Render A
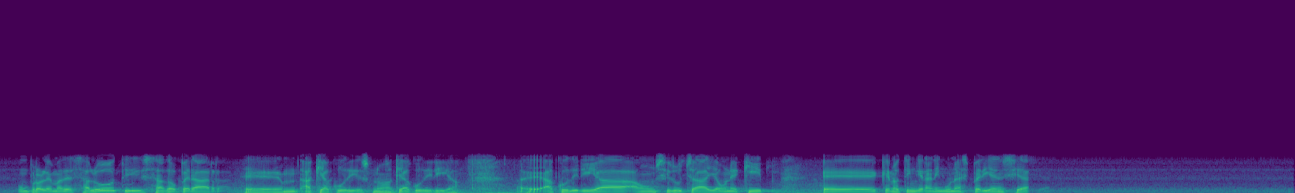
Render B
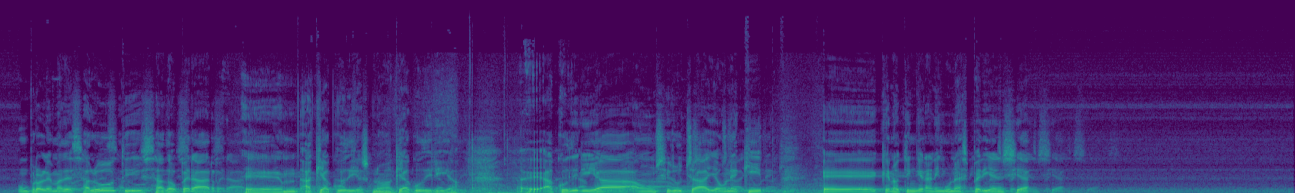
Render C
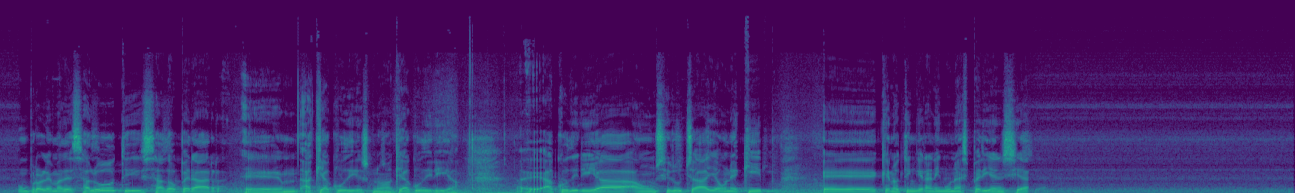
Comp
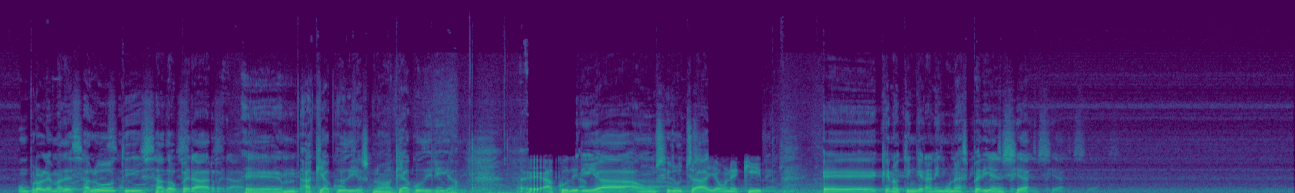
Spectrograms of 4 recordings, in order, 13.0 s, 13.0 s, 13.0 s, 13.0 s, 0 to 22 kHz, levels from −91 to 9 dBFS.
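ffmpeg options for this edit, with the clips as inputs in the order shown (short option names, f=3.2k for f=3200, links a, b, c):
-filter_complex "[0:a]asplit=2[a][b];[1:a]asplit=3[c][d][e];[c]atrim=end=5.282[f];[a]atrim=start=5.278:end=5.762[g];[d]atrim=start=5.758:end=7.082[h];[b]atrim=start=7.078:end=7.622[i];[e]atrim=start=7.618[j];[f][g]acrossfade=d=0.004:c1=hsin:c2=hsin[k];[k][h]acrossfade=d=0.004:c1=hsin:c2=hsin[l];[l][i]acrossfade=d=0.004:c1=hsin:c2=hsin[m];[m][j]acrossfade=d=0.004:c1=hsin:c2=hsin"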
